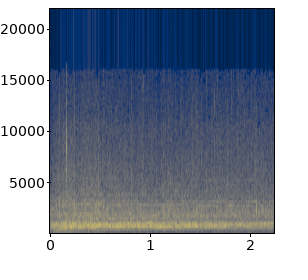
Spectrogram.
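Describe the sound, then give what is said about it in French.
Audience applauding and cheering for a first-time guest at a live evening show, a continuous layer of clapping mixed with crowd noise that stays fairly even from start to finish. “Faites du bruit pour Julien un petit peu.”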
